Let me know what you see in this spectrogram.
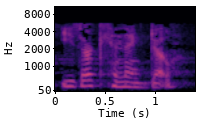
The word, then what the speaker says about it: Ezer Kenegdo: The Hebrew word for help suitable is pronounced Ezer Kenegdo.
